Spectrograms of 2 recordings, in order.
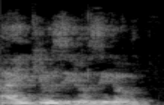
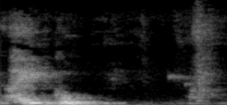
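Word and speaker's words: iQOO: Pronounce करते हैं ऐसे, आईको। ओके, आईको। तो सिंपल तरीका याद करने का, जैसे आप कहते हैं आई कूल, तो कूल में से L हटा दो, तो आईको।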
